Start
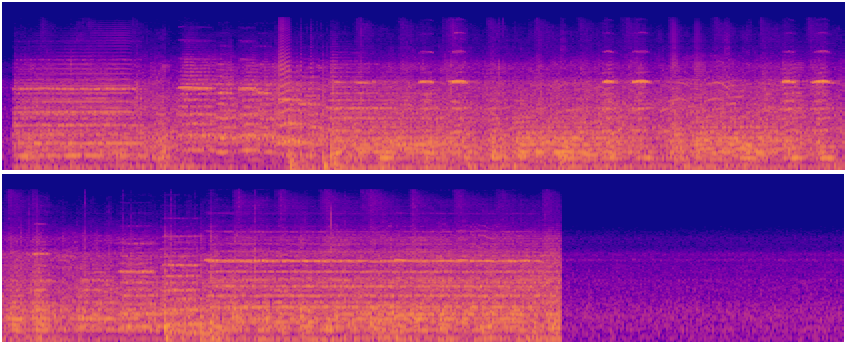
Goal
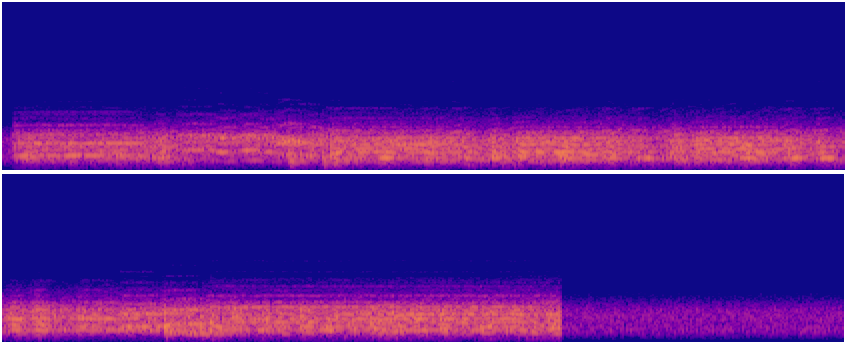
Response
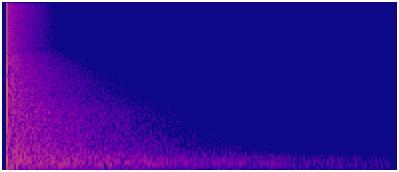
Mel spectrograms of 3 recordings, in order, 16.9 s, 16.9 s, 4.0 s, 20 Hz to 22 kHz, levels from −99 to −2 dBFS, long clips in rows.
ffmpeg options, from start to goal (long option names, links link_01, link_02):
-af "asuperpass=centerf=350:order=8:qfactor=0.61,volume=-6.5dB"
